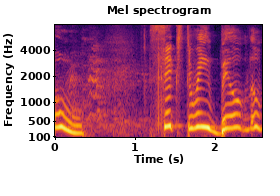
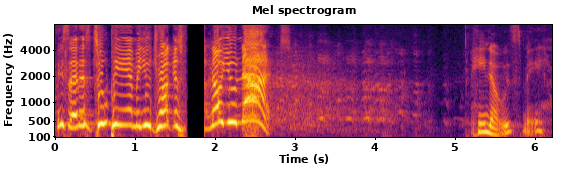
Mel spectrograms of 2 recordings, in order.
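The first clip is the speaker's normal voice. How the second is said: ordinary talk, nothing marked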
